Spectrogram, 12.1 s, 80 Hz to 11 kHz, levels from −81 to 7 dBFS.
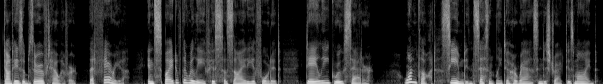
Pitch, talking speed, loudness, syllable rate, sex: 215 Hz, 130 wpm, -16 LUFS, 4.7 syllables/s, female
